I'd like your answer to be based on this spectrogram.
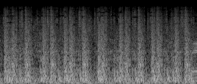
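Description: Dense, rapid automatic gunfire in a shooter video game, loud and continuous with overlapping shots and explosive crackle throughout.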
